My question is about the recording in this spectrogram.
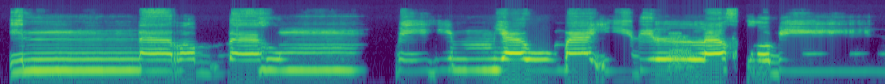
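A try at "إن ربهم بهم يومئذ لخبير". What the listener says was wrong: Masih ya, masih terasa seperti ir, masih ar itu ar ya. Ir, ir dia tipis ya.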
